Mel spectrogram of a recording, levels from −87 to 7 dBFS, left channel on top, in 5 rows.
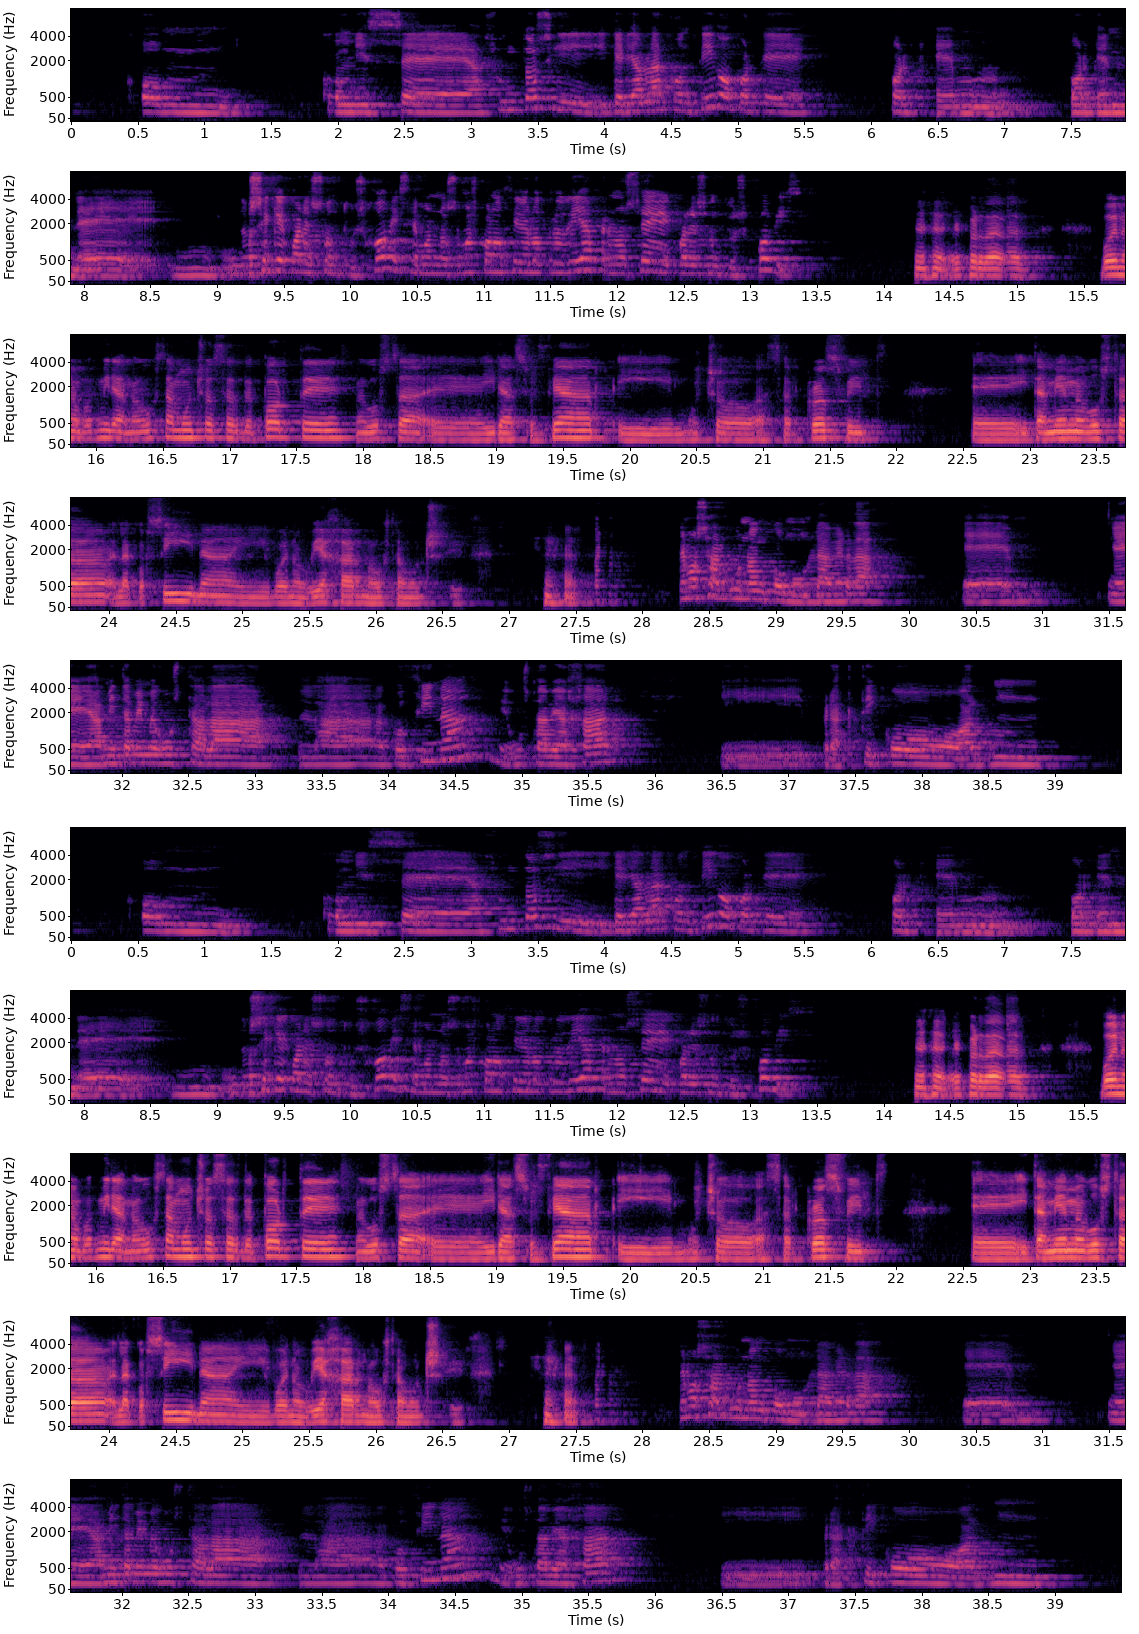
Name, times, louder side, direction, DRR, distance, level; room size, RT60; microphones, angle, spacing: voice 1, 0.5-1.3 1.9-5.5 6.1-7.2 7.5-13.4 28.3-29.8 30.4-31.0 31.5-35.8 36.5-38.9, left 3 dB, 55° left, 3.4 m, -37 dB
voice 2, 14.2-15.1 15.6-21.8 22.6-26.7 27.3-27.5, right 4 dB, 85° right, 1.0 m, -25 dB
23.5 x 17.5 x 8.4 m
head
